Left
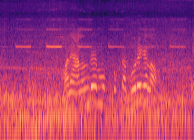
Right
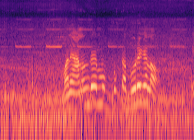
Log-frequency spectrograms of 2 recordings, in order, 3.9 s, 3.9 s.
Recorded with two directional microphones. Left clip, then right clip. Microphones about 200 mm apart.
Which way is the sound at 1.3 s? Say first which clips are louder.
Right 8 dB; 50° right (ahead or behind).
